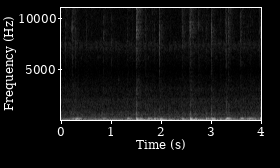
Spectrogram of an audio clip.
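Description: Typing on a computer keyboard: irregular keystrokes coming in short runs.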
